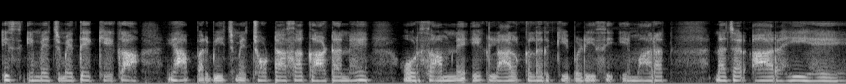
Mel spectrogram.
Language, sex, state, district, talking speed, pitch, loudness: Hindi, female, Rajasthan, Jaipur, 175 wpm, 165 Hz, -18 LUFS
